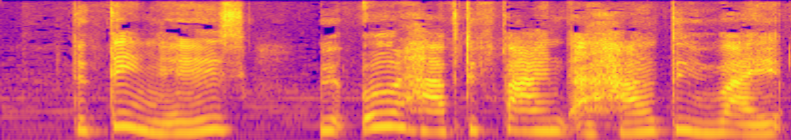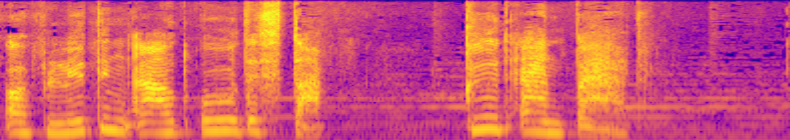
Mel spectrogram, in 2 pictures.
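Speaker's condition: Hearing loss with cochlear implants, 97% hearing loss, severe; learned early to speak like hearing person, mother bonita drew out language, not natural

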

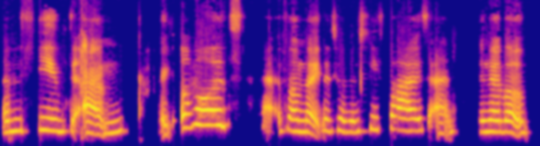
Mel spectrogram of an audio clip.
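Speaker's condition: Cerebral palsy; congenital

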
